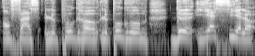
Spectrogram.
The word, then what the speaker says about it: Iași: face, le pogrom de Iassi. Alors, ça s'écrit IASI en français, on dit Iași aussi en roumain, on dit Iași.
